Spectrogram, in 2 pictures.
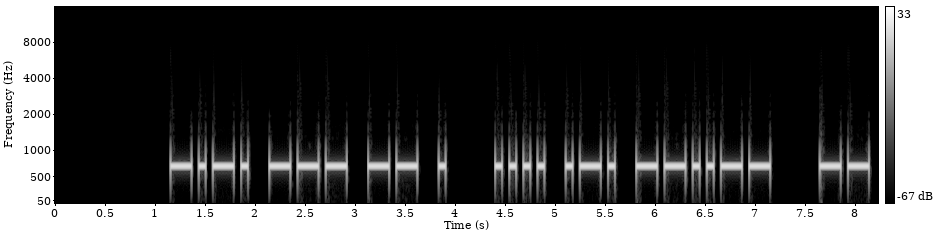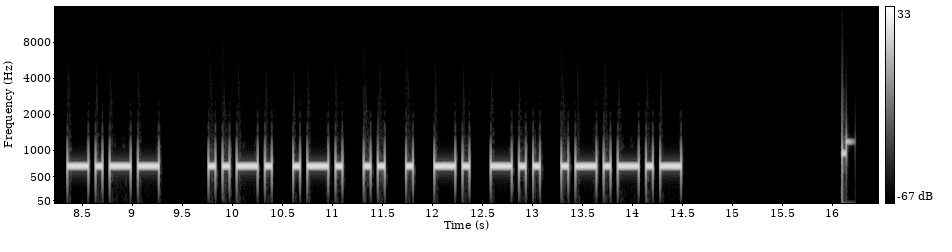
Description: Morse code, heard as a keyed tone, about 17 wpm, 700 Hz. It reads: COME HR, MY FRIEND.
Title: Sentences from Top 300 Words and Abbreviations 17wpm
